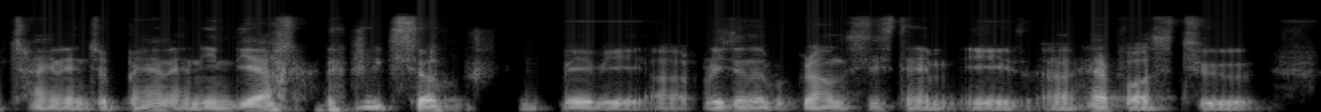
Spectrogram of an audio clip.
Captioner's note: laughs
